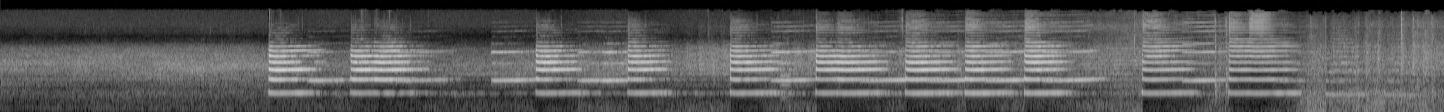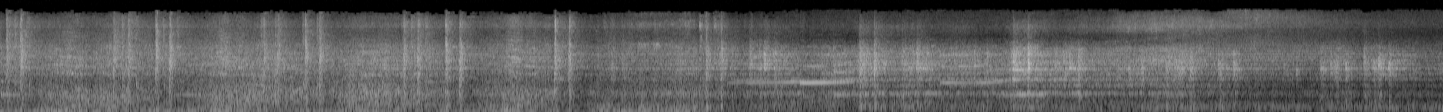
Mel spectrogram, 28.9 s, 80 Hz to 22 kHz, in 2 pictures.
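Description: CFR class 64 diesel locomotive sounding its horn in a long run of short toots, then passing close with its engine rumbling, followed by passenger coaches whose wheels click over the rail joints.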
